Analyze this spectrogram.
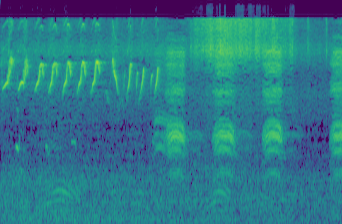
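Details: Grey francolin, male and female: a rapid series of high, thin chirps gives way to four loud, coarse, grating notes about half a second apart, over a low hum.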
